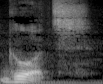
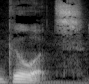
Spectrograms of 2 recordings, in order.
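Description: No difference in how they are said.

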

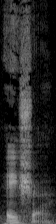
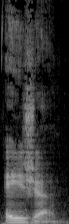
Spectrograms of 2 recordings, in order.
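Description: First: The middle consonant is unvoiced, a sh sound. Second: The middle consonant is voiced, a zh sound. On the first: "but for some speakers is unvoiced" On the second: "which for me is voiced"

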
